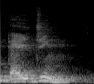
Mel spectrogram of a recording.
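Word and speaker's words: 大臣: Sorry bukan Daiji ya, sorry Daijing. Ada N kat belakang tu, tapi pronunciation dia kita pronounce dia sebagai NG.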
